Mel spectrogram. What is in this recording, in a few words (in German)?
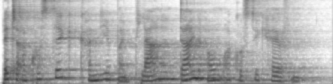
ohne Bearbeitung; betterAcoustic; mittlere Nachhallzeit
